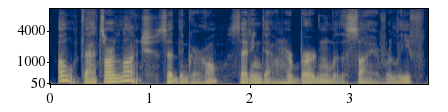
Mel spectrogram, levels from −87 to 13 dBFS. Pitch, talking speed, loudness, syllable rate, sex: 100 Hz, 255 wpm, -20 LUFS, 5.6 syllables/s, male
